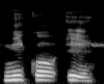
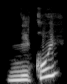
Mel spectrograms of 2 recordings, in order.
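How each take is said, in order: First: „никои“ with the pitch falling at the end. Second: „никой“ with the pitch rising at the end. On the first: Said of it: "the intonation goes down". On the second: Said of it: "The intonation here is very crucial". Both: Shown as a demonstration.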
